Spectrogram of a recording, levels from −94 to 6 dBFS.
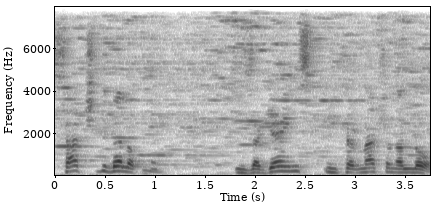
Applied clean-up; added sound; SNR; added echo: classical method log-MMSE.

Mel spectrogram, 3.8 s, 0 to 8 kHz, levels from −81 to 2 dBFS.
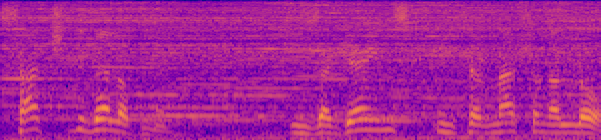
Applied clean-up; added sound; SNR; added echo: none; Sawing; 2 dB; none.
